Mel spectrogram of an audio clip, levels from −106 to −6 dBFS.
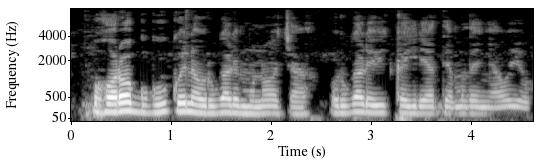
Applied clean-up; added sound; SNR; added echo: classical method Wiener filter.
